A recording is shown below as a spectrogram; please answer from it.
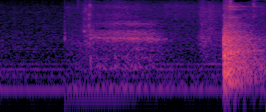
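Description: Near-quiet room tone with a faint soft hiss in the middle, then a woman's voice starts speaking just before the end.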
